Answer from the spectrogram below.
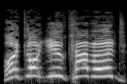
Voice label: suppress, dialogue UK; mohaa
